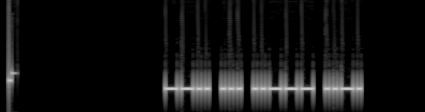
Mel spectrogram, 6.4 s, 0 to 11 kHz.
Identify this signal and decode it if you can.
Morse code, heard as a keyed tone, about 20 wpm, 700 Hz. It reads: ZS2F
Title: DXCC-100 Call Signs - 4 Characters - 20wpm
